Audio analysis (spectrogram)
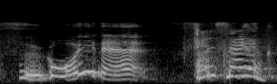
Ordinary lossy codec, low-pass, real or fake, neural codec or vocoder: none; 7.2 kHz; real; none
